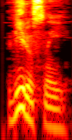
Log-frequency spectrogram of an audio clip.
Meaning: 1. virus 2. viral
- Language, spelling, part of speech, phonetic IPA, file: Russian, вирусный, adjective, [ˈvʲirʊsnɨj], Ru-вирусный.ogg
